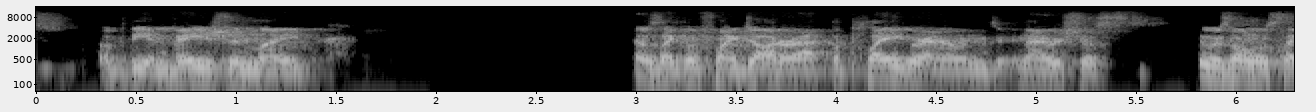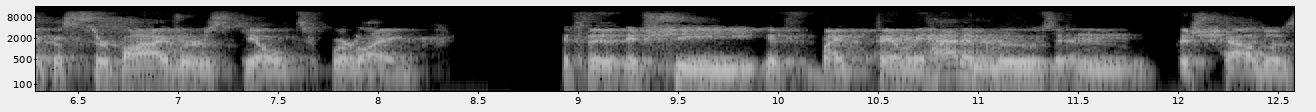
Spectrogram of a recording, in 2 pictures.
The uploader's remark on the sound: joined me over Zoom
